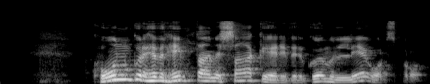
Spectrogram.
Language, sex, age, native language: Icelandic, male, 40-49, Icelandic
